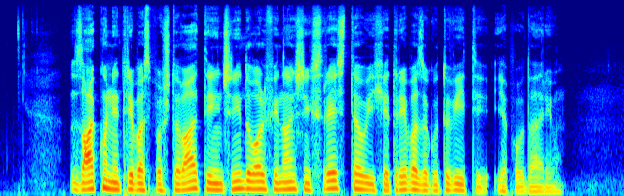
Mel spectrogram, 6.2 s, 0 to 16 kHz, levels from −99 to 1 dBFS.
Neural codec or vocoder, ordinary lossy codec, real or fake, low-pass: vocoder, 44.1 kHz, 128 mel bands every 256 samples, BigVGAN v2; none; fake; 14.4 kHz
